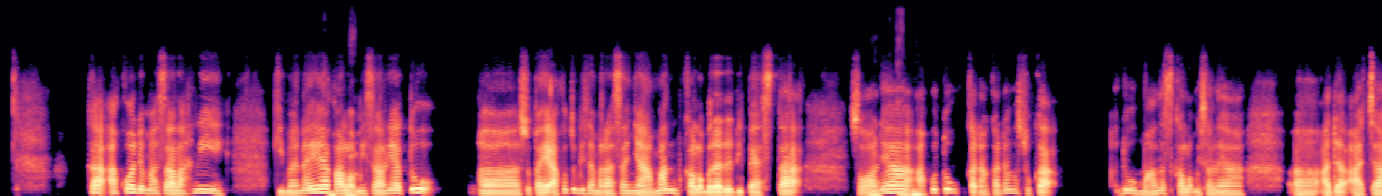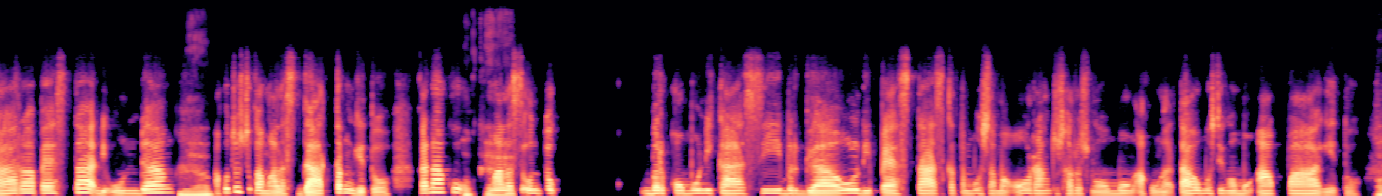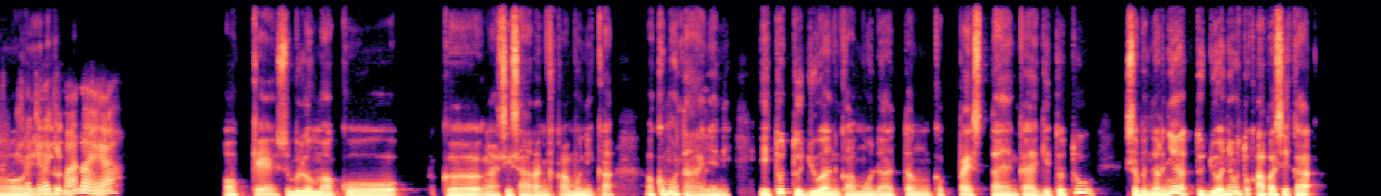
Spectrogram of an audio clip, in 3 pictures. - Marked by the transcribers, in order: tapping; other background noise
- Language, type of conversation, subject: Indonesian, advice, Bagaimana caranya agar saya merasa nyaman saat berada di pesta?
